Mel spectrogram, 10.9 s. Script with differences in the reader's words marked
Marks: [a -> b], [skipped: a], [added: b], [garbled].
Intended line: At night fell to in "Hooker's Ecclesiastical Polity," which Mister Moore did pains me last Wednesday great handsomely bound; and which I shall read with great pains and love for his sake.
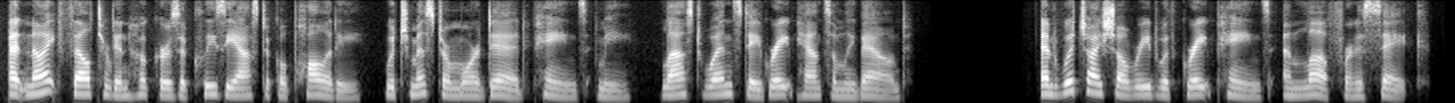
At night fell to in "Hooker's Ecclesiastical Polity," which Mister Moore did pains me last Wednesday great handsomely bound; and which I shall read with great pains and love for his sake.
